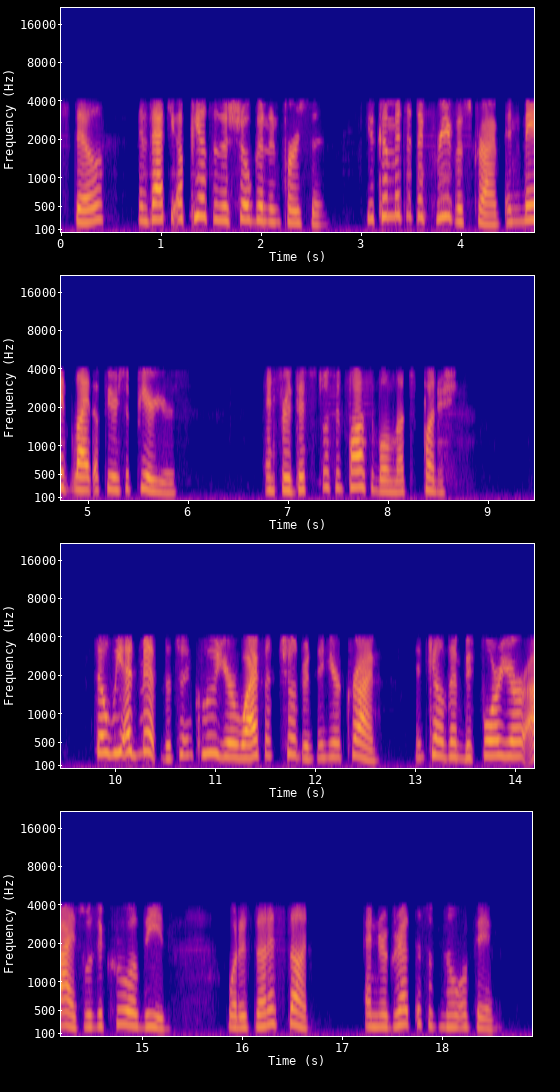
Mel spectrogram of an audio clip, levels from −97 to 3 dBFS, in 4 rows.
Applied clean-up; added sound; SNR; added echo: neural diffusion model UNIVERSE++.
